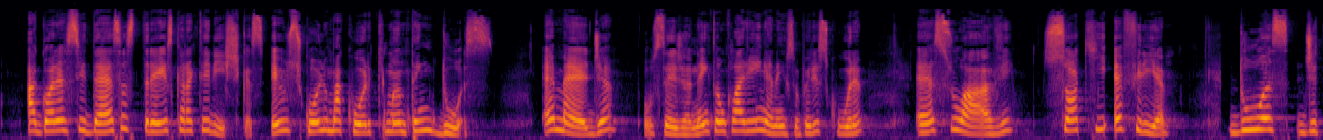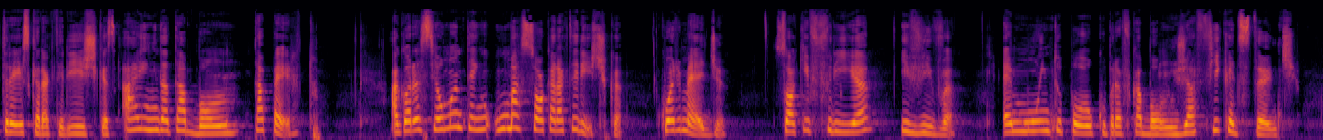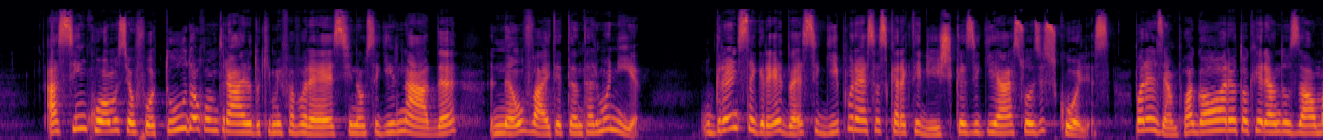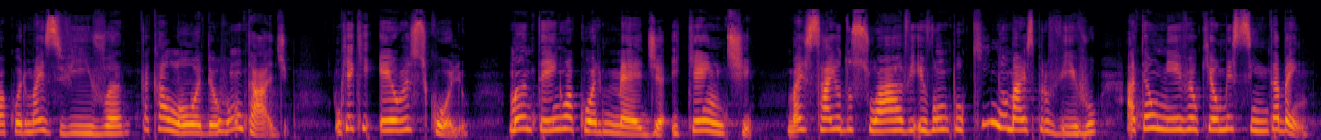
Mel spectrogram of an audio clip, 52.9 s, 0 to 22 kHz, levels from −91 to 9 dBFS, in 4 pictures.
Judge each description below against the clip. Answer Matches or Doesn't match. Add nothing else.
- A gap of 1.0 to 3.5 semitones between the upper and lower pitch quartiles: Doesn't match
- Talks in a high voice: Matches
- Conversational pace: Matches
